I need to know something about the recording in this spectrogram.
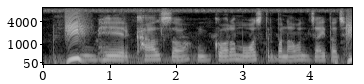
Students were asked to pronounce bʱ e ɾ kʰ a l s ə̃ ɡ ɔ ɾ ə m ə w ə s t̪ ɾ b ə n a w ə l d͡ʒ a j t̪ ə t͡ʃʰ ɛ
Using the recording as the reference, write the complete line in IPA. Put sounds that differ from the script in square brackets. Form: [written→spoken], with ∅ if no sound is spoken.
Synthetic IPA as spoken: bʱ e ɾ kʰ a l s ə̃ ɡ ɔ ɾ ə m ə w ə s t̪ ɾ b ə n a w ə l d͡ʒ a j t̪ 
